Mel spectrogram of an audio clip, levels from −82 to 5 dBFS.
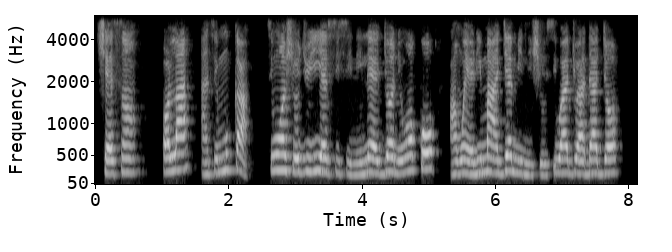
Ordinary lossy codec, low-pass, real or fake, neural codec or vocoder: Opus, 24 kbps; 5.4 kHz; real; none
